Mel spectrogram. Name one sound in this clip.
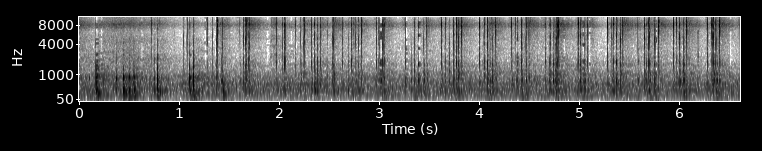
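Fingers tap quickly and crisply close to the microphone.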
